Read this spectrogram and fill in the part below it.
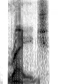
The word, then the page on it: rage: British English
